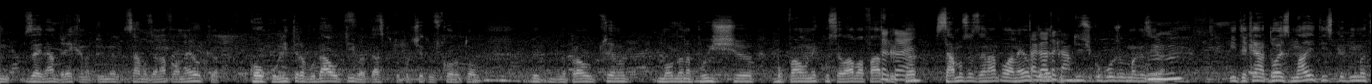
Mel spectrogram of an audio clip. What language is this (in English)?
Bulgarian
